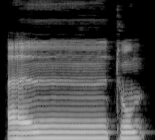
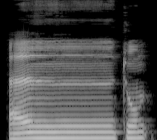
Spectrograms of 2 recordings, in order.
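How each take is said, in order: No difference in how they are said.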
